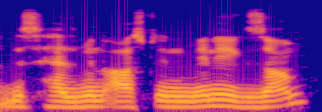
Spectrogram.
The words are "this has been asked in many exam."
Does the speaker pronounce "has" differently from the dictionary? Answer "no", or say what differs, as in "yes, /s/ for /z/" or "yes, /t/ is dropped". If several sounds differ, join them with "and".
no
